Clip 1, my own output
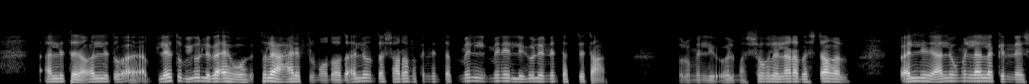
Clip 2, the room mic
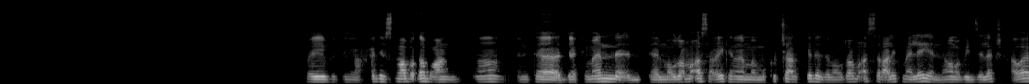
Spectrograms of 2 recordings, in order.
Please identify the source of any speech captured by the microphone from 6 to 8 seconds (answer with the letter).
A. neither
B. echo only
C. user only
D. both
C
